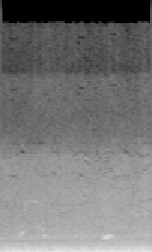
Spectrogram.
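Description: Steady wash of waves breaking on a beach, a continuous broadband roar at an even level without distinct individual crashes.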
